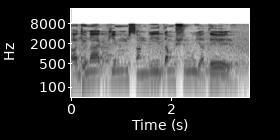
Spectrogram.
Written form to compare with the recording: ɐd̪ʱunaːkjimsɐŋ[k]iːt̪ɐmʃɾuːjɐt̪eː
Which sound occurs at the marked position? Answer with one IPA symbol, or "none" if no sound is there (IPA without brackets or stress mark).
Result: ɡ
